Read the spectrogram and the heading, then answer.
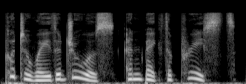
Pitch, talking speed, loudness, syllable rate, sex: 225 Hz, 195 wpm, -16 LUFS, 4.5 syllables/s, female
